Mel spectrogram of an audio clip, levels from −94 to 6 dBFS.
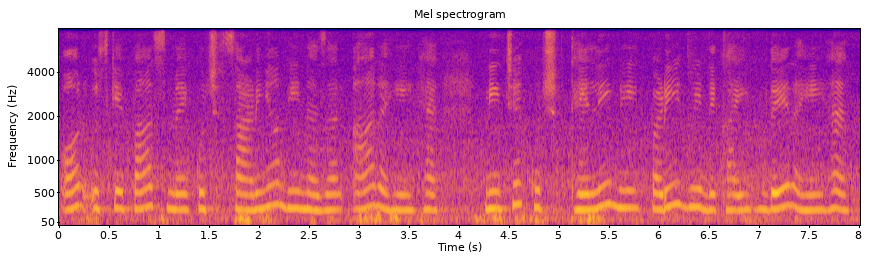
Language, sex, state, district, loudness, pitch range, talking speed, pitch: Hindi, female, Madhya Pradesh, Dhar, -16 LUFS, 240-270 Hz, 155 wpm, 250 Hz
